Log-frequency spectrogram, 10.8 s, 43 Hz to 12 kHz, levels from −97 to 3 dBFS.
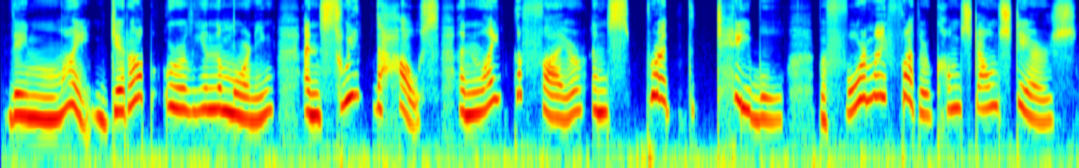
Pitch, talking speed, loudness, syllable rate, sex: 300 Hz, 140 wpm, -17 LUFS, 3.9 syllables/s, female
